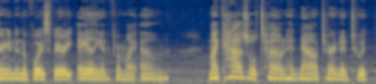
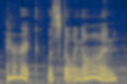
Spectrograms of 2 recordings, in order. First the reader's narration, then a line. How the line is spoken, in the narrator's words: asked, his voice trembling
